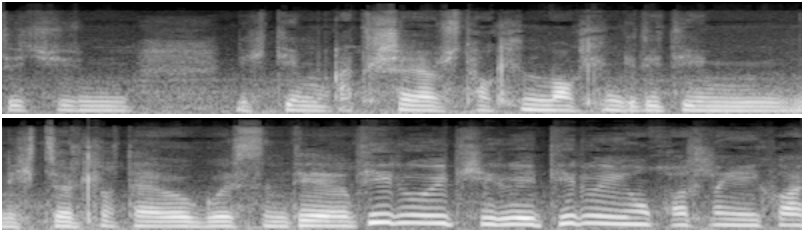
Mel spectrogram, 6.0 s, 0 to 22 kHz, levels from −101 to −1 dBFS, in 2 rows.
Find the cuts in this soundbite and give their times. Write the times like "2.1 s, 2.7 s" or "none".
4.3 s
